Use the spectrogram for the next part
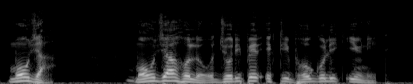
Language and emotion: Bengali, neutral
